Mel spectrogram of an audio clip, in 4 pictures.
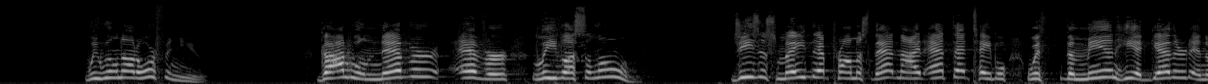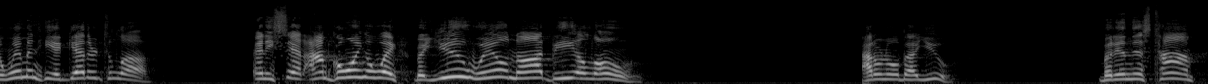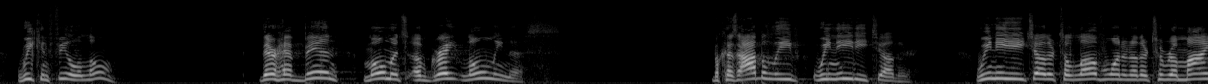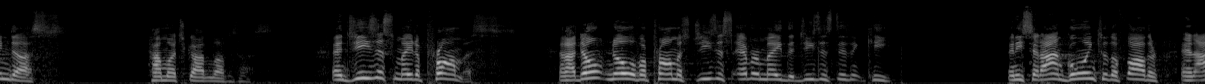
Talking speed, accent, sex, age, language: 145 wpm, American, male, 50-69, English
